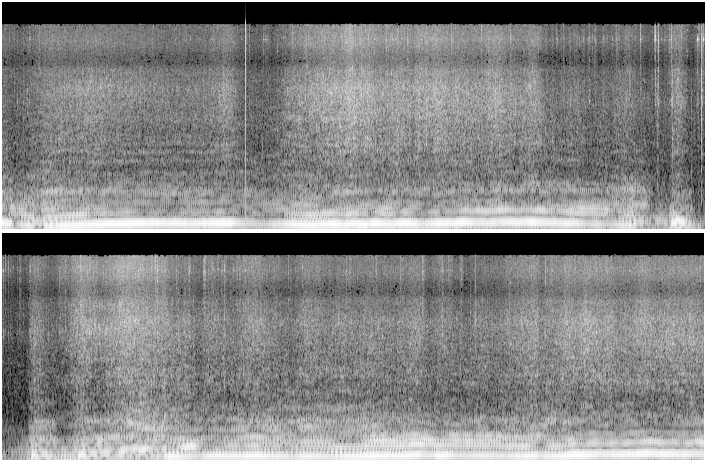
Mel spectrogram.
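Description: Car engine heard from inside the cabin, pulling steadily at moderate revs on a rough off-road track. About halfway through, the revs drop and pick up again a few times before running steadily again.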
